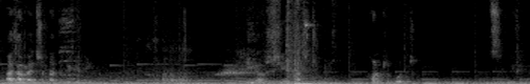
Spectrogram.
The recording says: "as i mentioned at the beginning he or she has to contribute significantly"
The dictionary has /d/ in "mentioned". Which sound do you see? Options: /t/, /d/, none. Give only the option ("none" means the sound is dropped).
/d/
